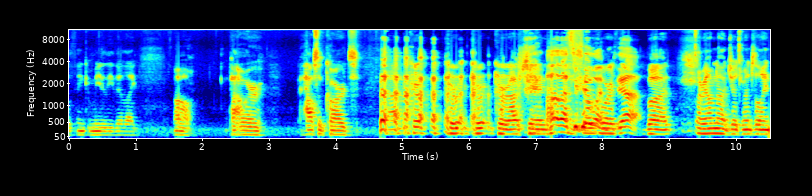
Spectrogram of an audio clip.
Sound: laughs

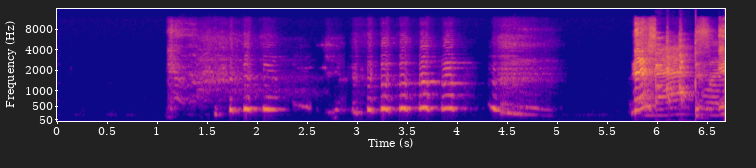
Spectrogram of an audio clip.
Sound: laugh

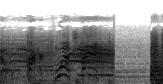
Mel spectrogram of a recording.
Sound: oh yeah birds are squawking in the background too; bird squawk

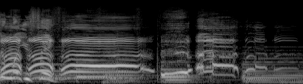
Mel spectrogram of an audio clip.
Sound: crying

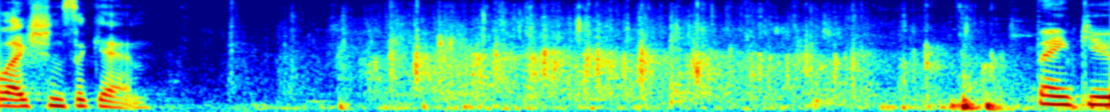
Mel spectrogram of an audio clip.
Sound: applause

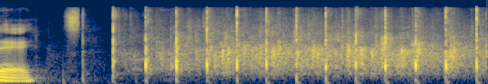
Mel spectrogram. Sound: applause

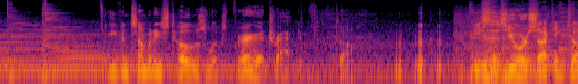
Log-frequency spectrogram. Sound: laughs

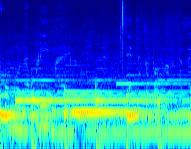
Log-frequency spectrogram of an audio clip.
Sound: mother talking

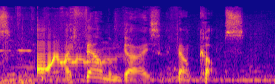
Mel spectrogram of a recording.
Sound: boing

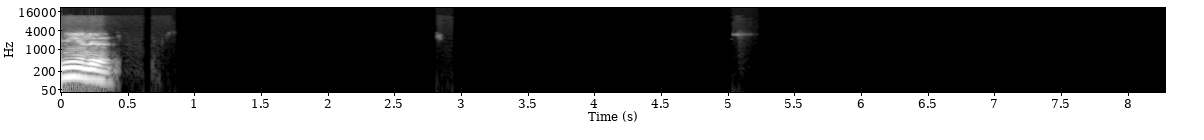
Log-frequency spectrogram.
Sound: no audio

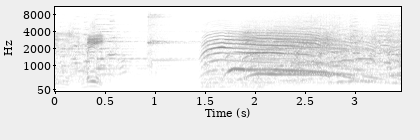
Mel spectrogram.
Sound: boys cheer

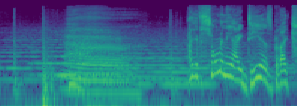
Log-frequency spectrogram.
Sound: both sigh

